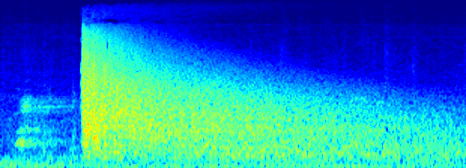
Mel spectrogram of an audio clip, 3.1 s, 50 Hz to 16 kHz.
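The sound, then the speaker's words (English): A single loud rifle shot from an M1 Garand, the 1950s standard-issue service rifle, fired on a Marine rifle range. The crack lands sharply, then a long, slowly fading rumble trails off for several seconds. “That's a Garand M1 standard issue in the 1950s.”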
